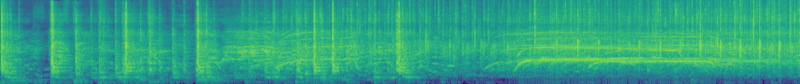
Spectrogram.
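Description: Djembe hand drums struck in a few loud, separate strokes over the first three seconds, with one more about six seconds in, as an audience begins cheering. From about eight seconds the cheering grows louder, with long high shouts held over it.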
